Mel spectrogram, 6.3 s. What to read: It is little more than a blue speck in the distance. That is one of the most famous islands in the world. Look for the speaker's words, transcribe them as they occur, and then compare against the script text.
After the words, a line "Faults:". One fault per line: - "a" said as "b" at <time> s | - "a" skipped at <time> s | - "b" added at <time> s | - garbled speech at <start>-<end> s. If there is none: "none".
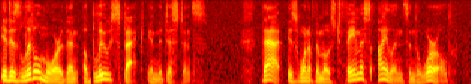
It is little more than a blue speck in the distance. That is one of the most famous islands in the world.
Faults:
none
